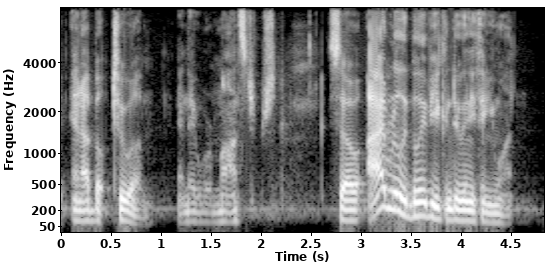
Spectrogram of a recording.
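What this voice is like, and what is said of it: Texan American accent. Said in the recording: “from where I was in Houston, Texas ... with this accent”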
